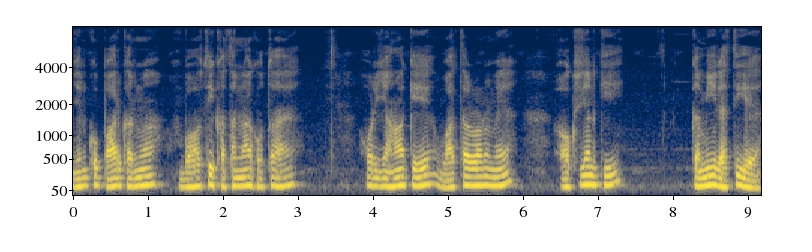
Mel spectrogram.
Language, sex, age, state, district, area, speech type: Hindi, male, 45-60, Madhya Pradesh, Jabalpur, urban, spontaneous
